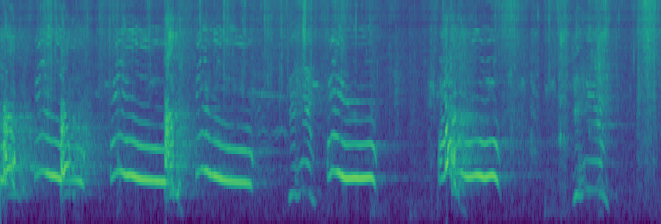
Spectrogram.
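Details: Treeing a raccoon, young dog Gator gives repeated drawn-out bawling barks, each with a flat then falling tone, interspersed with sharper short yelps and a man's encouraging voice.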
